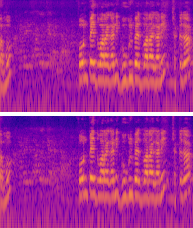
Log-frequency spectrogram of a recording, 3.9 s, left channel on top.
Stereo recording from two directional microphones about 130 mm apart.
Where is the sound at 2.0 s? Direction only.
35° right (ahead or behind).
